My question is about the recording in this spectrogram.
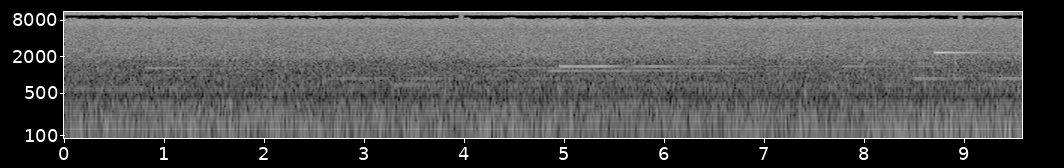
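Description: Wind chimes ringing now and then: single clear tones at different pitches that hang for a second or two and overlap, over a steady low rumble.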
